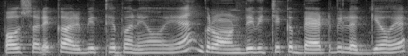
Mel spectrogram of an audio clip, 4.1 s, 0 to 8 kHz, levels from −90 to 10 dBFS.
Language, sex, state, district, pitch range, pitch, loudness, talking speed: Punjabi, female, Punjab, Pathankot, 200-230 Hz, 215 Hz, -17 LUFS, 250 wpm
